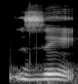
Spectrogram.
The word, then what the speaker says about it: ز: இதோடைய உச்சரிப்பு எப்படின்னா ரா, வைப்ரேட் ஆகிற மாதிரி உச்சரிக்கணும், ரா. மொத்தமாக சொல்லணும், ரா. ஜே, இது 11வது எழுத்து.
